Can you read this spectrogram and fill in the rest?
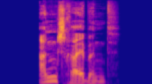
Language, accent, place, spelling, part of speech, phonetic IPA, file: German, Germany, Berlin, anschreibend, verb, [ˈanˌʃʁaɪ̯bn̩t], De-anschreibend.ogg
- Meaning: present participle of anschreiben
